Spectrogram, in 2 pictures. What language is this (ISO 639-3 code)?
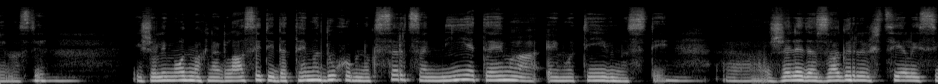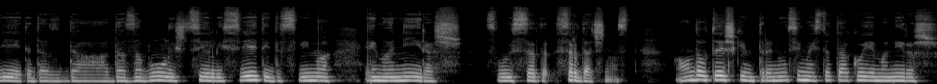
hrv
